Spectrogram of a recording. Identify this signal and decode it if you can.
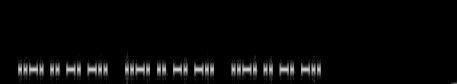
Morse code, heard as a keyed tone, about 41 wpm, 700 Hz. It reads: FIND FIND FIND
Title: Top 100 Words Repeated 45wpm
